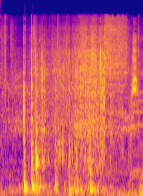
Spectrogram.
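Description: A boat's motor humming steadily, with a few short, sudden sounds over it.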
